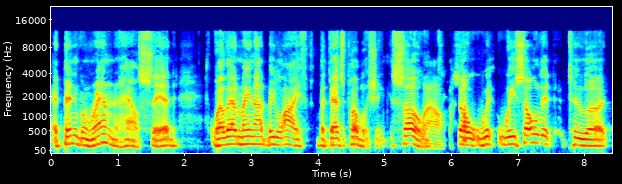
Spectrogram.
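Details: Man who still stutters, describing blocks, poor airflow, some repetitions and prolongations, and saying he no longer pays attention to it; stuttering.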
